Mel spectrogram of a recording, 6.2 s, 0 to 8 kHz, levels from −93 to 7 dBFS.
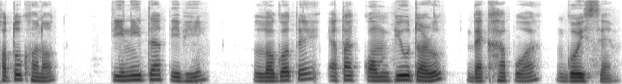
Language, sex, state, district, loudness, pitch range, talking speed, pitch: Assamese, male, Assam, Sonitpur, -18 LUFS, 125-155 Hz, 105 wpm, 135 Hz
